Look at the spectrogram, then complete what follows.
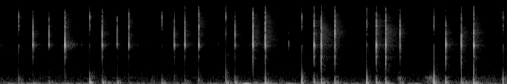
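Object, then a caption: Small plastic jar. Long nails tap and scratch the lid and rim of a small white plastic cosmetic jar held in the hands. About 27 sharp, dry clicks come in an uneven rapid series, each bright and high with a light ping near 2.4 kHz, with soft scratchy rustle between them.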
